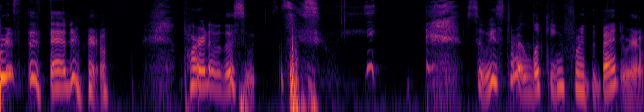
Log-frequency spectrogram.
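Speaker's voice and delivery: swooping speech, cracking up through laughter. Telling a story and trying to compose yourself, laughing while talking.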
